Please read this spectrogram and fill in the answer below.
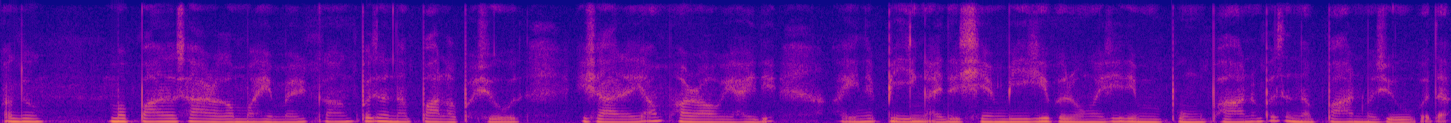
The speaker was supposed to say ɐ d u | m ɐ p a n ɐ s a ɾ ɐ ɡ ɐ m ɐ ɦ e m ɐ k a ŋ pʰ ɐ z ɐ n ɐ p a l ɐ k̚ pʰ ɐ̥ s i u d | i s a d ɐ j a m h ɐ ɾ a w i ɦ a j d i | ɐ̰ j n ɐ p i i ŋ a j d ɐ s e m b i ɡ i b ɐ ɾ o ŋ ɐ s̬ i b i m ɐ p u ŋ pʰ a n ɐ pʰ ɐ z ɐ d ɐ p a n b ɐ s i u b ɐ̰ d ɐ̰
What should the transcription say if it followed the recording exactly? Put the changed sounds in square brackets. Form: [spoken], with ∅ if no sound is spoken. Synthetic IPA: ɐ d u | m ɐ p a n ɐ s a ɾ ɐ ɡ ɐ m ɐ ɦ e m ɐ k a ŋ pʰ ɐ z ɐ n ɐ p a l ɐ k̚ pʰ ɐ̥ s i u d | i s a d ɐ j a m h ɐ ɾ a w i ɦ a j d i | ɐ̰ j n ɐ p i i ŋ a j d ɐ s e m b i ɡ i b ɐ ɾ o ŋ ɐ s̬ i [d] i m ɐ p u ŋ pʰ a n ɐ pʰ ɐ z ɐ [n] ɐ p a n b ɐ s i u b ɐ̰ d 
